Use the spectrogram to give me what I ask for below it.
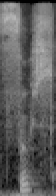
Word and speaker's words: Fus: once we learned that this is pronounced foose f-u-s then we can see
